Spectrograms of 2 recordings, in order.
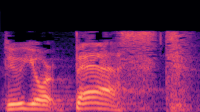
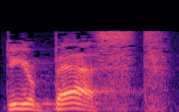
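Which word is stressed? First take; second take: best; best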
